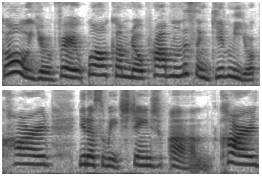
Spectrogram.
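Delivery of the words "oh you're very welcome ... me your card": overjoyed, welcoming, delighted tone. Retelling meeting Les Brown on a plane, imitating Les Brown overjoyed. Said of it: "overwhelmed and overjoyed".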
